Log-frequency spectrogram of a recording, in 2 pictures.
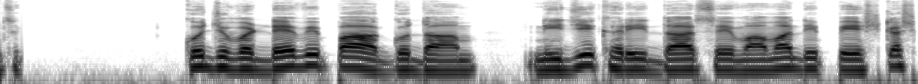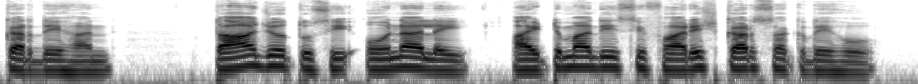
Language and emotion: Punjabi, neutral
